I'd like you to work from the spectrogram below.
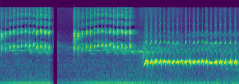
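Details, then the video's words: White-rumped shama lure song meant to provoke other birds to answer and sing: fast rattling series of harsh, rich notes, a brief break, then a long, steady, rapid churring rattle. "SUARA MURAI BATU bikin EMOSI NYAUT jadi GACOR BONGKAR MATERI ISIAN ¦ PANCINGAN MURAI"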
